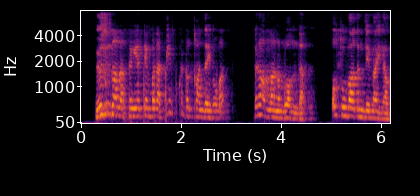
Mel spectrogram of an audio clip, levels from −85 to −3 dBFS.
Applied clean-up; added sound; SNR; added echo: neural mask model DeepFilterNet 3.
